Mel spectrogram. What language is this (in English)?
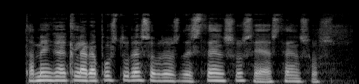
Galician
